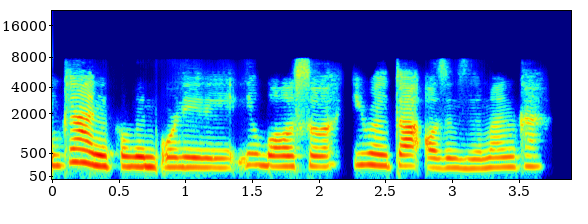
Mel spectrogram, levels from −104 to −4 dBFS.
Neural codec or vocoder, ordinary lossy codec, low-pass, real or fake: codec, 16 kHz, 0.5 kbps, X-Codec, HuBERT features, trained on general audio; none; none; fake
